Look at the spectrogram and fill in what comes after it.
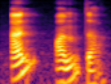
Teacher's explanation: تنوین اور نون کی اپنی اصلی آواز نکلے گی، غنہ نہیں کیا جائے گا۔ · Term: اظہار نون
